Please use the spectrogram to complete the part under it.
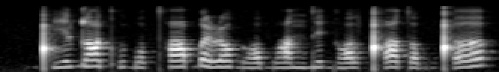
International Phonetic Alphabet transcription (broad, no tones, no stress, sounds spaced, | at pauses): ǃʼ i l ɖ ɑ kʷʼ ɑ b ɔ t̪ʰ ɑ ɓ ʌ ɭ ɔ ɡʱ ɔ bʱ ɑ n d̪ ɪ ɡʱ ɔ lˠ ǃʼ ɑ t ɔ b ǃʼ ʌ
